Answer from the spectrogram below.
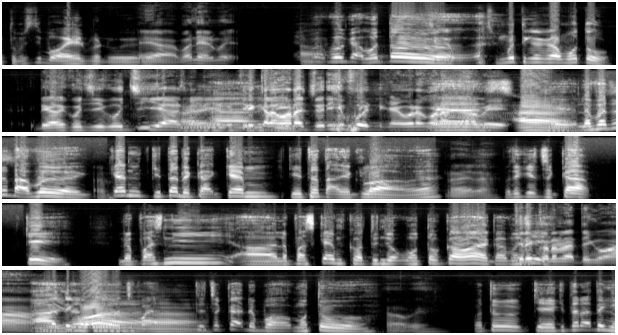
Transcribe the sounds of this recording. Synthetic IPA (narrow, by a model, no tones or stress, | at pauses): ot̪oməs̬t̪ibawaʔhɛlmət̪̚ujamanhɛlmət̪̚ | hɛməpuk̬aʔmot̪osəmuət̪iŋɡalkamot̪o | dəŋankuɲt͡ʃikuɲt͡ʃiakaaidkalawaɾaŋt͡ʃuɾipʊnkanoɾaŋoɾaŋɛabekeləp̬as̬t̪ut̪aʔbəkankit̪̬adək̬akɛmkit̪at̪̬aʔlak̬əluaə̰jlapat̪ukit̪at͡ʃəkap̚ | ke | ləpas̬niələpaskɛmkawt̪̬uɲd͡ʒʊʔ̚mot̪okawakamat̪aikɾanaʔt̪eŋɔ̰ʔa̰aakieaat͡ʃəpakit̪at͡ʃəkap̚dəbawaʔmot̪o̰ke | pat̪ukek̬it̪anaʔt̪eŋɔʔ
